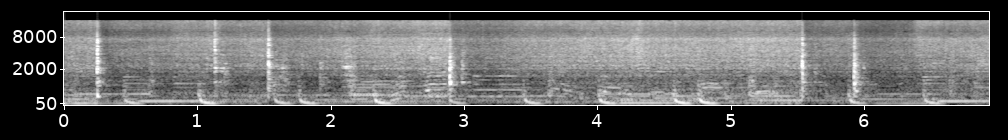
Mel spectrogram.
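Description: A metal utensil clinks against a pan.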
